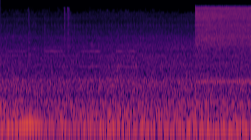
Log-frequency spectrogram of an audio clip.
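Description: Heavy diesel engines of a dump truck and an asphalt paver running in a steady low rumble, with faint short high beeps, typical of a backup alarm, in the first half.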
